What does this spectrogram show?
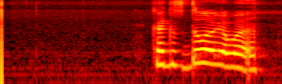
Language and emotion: Russian, positive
